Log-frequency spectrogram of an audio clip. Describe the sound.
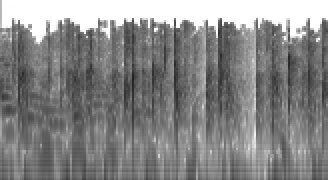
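An audience applauds after a performance, with brisk, uneven clapping and a voice calling out over it, all fairly loud.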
